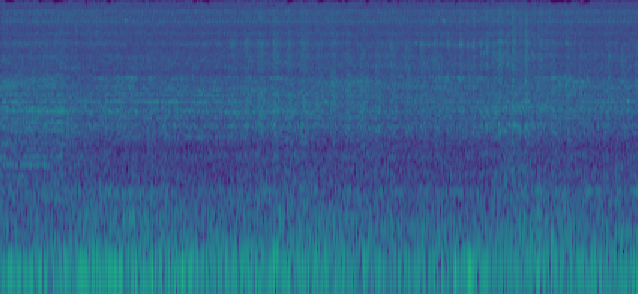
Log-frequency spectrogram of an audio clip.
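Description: Freight train cars rolling past on the rails: a steady low rumble, heard from inside a stopped car.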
